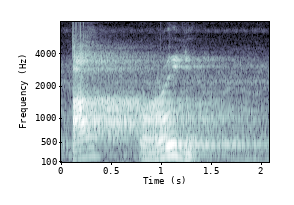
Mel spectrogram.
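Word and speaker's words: أعوذ: আউযু আউযু আ, প্রথম শব্দটা হচ্ছে হামজা, হামজা জবর আ।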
